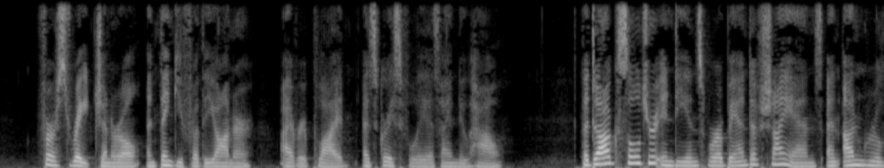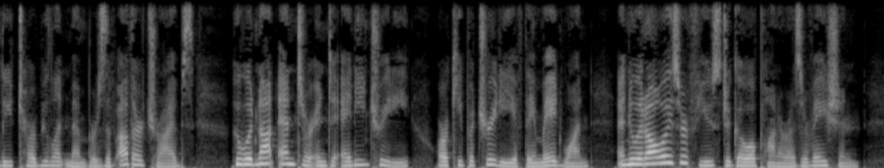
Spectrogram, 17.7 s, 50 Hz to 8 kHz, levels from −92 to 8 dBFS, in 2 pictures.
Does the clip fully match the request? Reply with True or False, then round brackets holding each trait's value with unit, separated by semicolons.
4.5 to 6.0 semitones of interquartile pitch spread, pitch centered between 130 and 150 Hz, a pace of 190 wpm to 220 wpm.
False (5.2 semitones; 185 Hz; 195 wpm)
